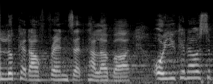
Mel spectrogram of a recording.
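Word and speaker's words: Callebaut: I'm going to look at our friends at Calabat or you can also pronounce as calibu tid. Oh, it's wrong. So YouTube is wrong. So it's so calabad is right because I use a lot of calabat in my baking.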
